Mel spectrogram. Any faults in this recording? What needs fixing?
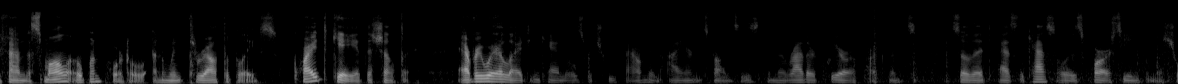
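Automatic gain rising, 6.23 to 8.67 s and again from 9.61 s to the end: the talker moved away around 5 s, the input dropped about 14 dB, and the gain control climbed about 5 dB, so voice and room noise swell together. Keeping the talker at a steady distance from the microphone, or limiting how far the gain control can boost, would prevent it.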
